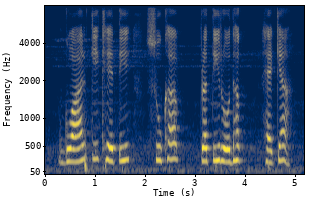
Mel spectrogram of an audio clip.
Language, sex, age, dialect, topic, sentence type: Hindi, female, 25-30, Marwari Dhudhari, agriculture, question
